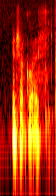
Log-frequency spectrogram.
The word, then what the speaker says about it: Patroclus: Patroclus.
